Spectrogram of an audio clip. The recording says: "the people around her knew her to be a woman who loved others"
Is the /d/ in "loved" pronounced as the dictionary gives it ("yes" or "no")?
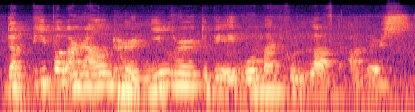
yes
